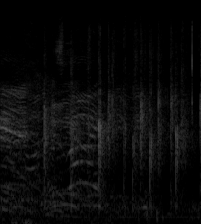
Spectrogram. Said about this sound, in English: That's okay, play patty cake with God. Your hand claps just told on you. Your hand claps just told on you.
